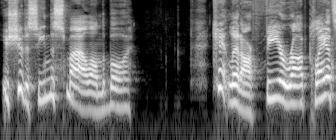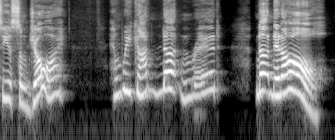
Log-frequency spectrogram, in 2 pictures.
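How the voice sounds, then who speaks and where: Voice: mid-range voice, big pitch swings, unhurried, fairly bright tone, voice pushed up. A storyteller voicing a stubborn, tender rural mother in a rhyming tale, with a pleading, fiery drawl.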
